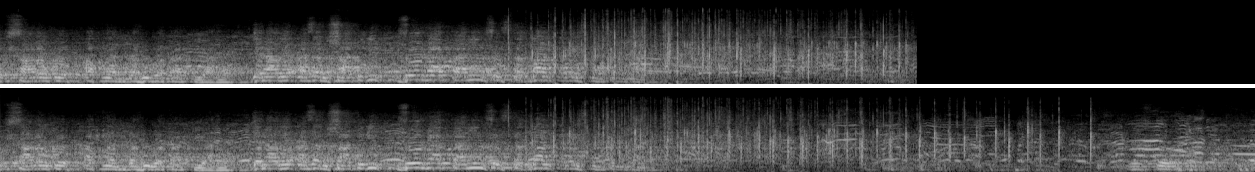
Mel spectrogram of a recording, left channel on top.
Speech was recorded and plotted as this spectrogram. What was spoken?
को अपना लहू अता किया है। जनाब अज़्म शाकिरी, जोरदार तालीम से इस्तकबाल करें इस मौके का। दोस्तों,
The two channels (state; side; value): drops out; left; at 9.2 s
